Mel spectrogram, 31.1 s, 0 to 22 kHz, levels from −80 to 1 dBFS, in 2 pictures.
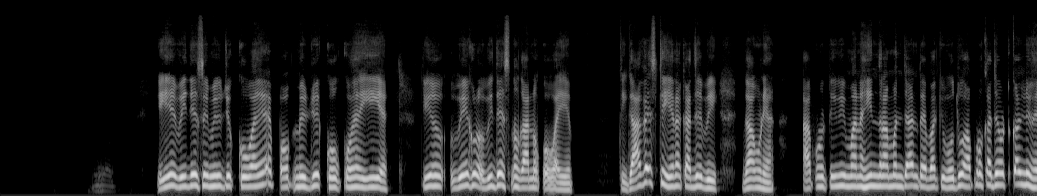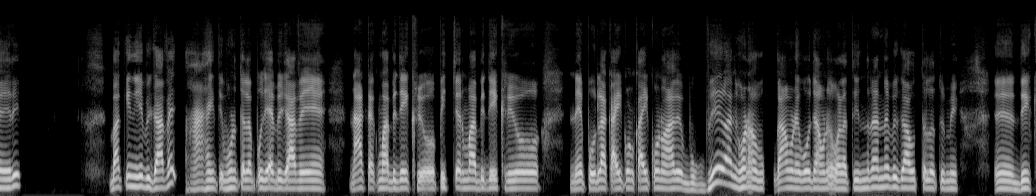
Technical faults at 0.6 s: none

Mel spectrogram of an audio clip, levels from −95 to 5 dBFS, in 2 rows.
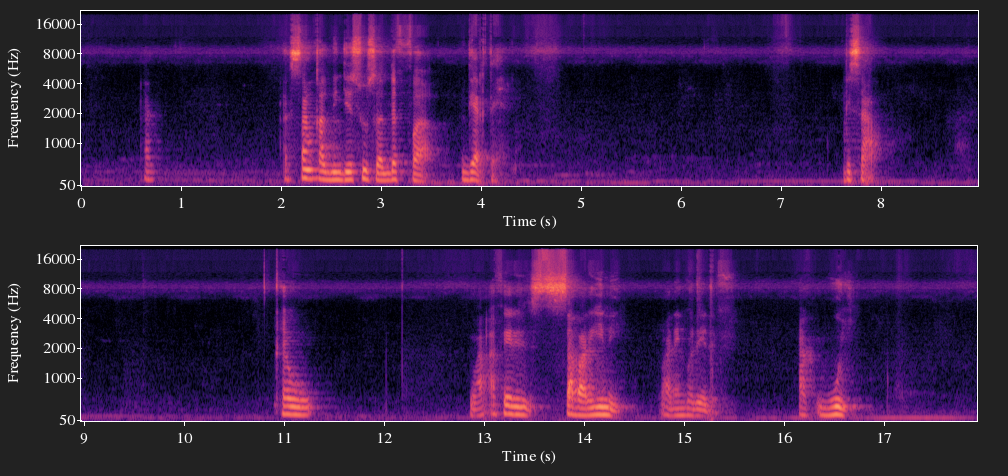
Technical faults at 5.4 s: none

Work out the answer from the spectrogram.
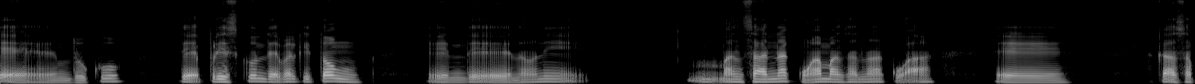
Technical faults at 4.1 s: none

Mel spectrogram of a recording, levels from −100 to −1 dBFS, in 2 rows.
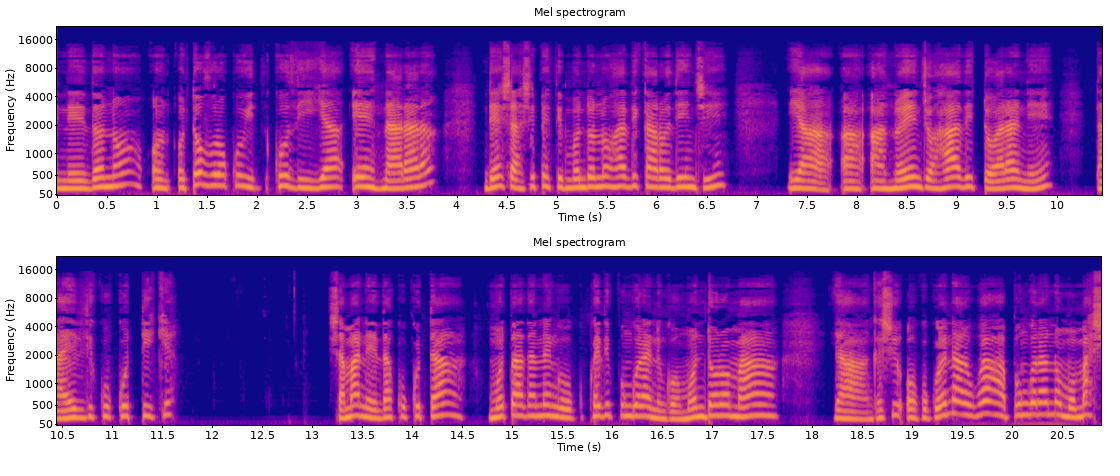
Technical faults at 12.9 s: HE-AAC compression

